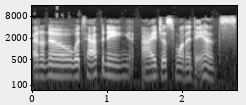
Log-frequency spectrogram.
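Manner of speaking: ordinary talk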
